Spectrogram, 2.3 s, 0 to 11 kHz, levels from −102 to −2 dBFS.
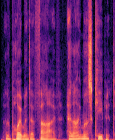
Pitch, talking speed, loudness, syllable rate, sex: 110 Hz, 285 wpm, -20 LUFS, 6.1 syllables/s, male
